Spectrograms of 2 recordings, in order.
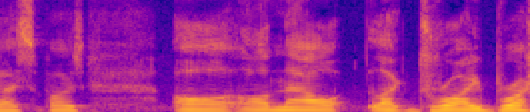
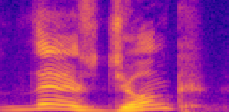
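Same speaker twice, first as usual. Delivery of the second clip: lightly voiced higher character; a hint of the Cat, pitched up; 6 semitones higher, 3 dB louder than usual. Cat answering about junk, lightly imitated in a higher voice. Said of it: "well, that's the cat".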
